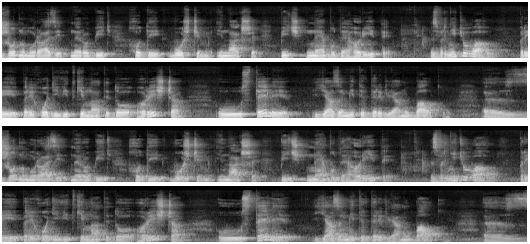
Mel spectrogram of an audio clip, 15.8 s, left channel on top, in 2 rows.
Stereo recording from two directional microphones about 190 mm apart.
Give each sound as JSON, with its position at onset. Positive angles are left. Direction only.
{"t": 0.0, "sound": "speech", "side_deg": 20}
